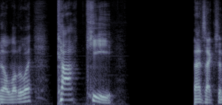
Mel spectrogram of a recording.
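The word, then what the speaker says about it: き: And this is ki, pronounced ki, as in a key. Key, or key, but you can't... Yeah, so key as in key, but you sort of want to short down the E sound at the end of key.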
